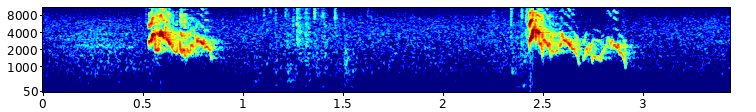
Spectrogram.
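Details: Old pet budgerigar, treasured by the owner's late mother, giving two harsh, rasping calls that slide downward, about two seconds apart, in a quiet room.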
